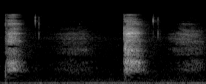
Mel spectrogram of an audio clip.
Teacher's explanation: So if you place your hand in front of your mouth when you say that sound, p, p, you should feel all of a sudden a gust of air coming out after you release your lips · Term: stop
